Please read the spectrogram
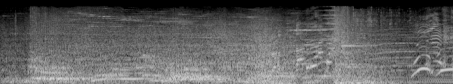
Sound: roaring

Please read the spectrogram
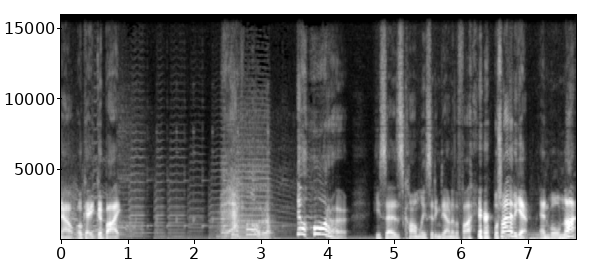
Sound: as Mario

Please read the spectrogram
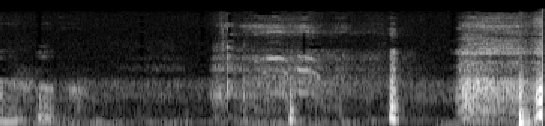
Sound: laughter

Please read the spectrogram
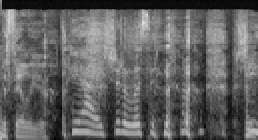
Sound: both laughing

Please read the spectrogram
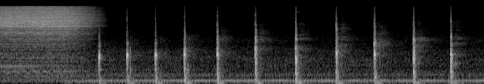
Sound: hammer banging

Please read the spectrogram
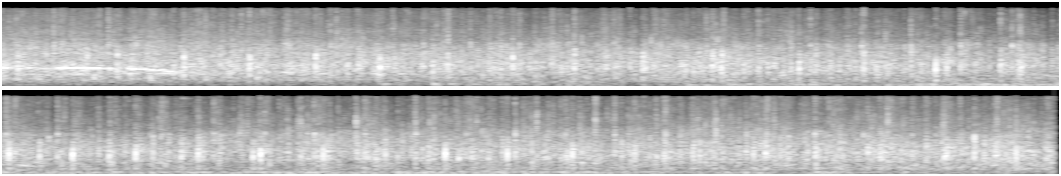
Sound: applause

